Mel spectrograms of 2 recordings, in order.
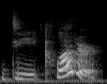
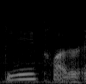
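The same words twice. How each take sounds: First: Loud card reveal. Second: Said in the usual way. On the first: Real, not acted. Reading card aloud.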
